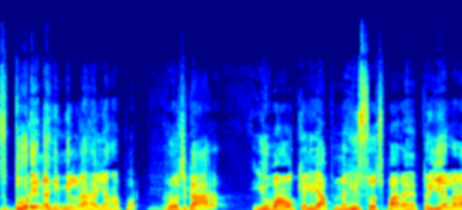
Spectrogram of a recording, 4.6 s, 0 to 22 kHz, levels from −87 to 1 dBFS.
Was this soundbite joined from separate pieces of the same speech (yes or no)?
no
